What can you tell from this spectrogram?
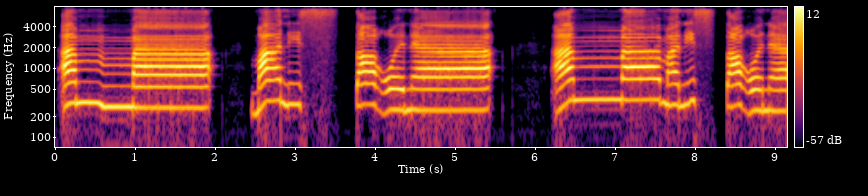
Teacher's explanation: اما میم مشدد کا غنہ کریں گے، پھر الف مدہ کو کھینچیں گے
